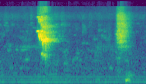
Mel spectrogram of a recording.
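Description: A bird in a video game gives two short, bright chirps about a second apart, each standing alone against near silence.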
